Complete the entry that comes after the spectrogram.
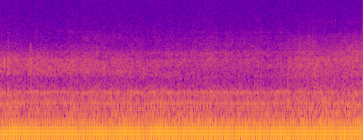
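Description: Motorcycle engine running with a steady low drone, heard from on the bike.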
